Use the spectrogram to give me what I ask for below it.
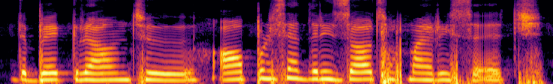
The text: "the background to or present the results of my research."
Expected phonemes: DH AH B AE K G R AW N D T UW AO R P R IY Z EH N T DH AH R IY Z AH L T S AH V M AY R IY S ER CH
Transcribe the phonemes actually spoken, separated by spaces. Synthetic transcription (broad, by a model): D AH B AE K G R AW N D T UW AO L P R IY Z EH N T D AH R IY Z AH L T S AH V M AY R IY S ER CH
